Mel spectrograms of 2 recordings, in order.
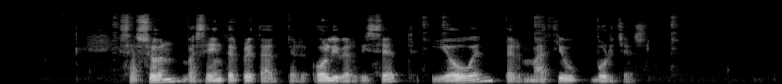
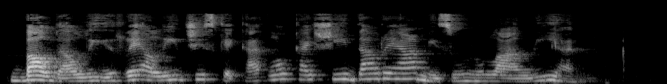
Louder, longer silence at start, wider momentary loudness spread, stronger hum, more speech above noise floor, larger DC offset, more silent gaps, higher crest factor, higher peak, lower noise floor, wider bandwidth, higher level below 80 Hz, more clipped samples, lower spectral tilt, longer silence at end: about the same, -22 LUFS vs -23 LUFS; first, 1.2 s vs 0.1 s; about the same, 16 LU vs 15 LU; neither; first, 45 dB vs 33 dB; neither; neither; about the same, 20 dB vs 24 dB; second, -4 dBFS vs 0 dBFS; first, -67 dBFS vs -57 dBFS; about the same, 11.5 kHz vs 11.5 kHz; first, -54 dBFS vs -62 dBFS; neither; first, -5.5 dB/octave vs -3 dB/octave; first, 1.1 s vs 0.9 s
